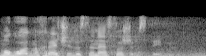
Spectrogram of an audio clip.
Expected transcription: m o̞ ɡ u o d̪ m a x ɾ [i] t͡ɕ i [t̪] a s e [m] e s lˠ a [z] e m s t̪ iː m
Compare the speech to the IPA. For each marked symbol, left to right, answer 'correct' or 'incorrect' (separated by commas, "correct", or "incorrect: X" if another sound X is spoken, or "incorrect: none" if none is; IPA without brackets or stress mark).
incorrect: e, incorrect: d̪, incorrect: n, incorrect: ʒ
